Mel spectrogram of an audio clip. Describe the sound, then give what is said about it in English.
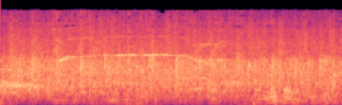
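Audience applause for President Fox at an event: dense, steady clapping that fills the whole stretch, with a voice briefly audible near the end. “Let's hear it for President Fox. Thank you.”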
